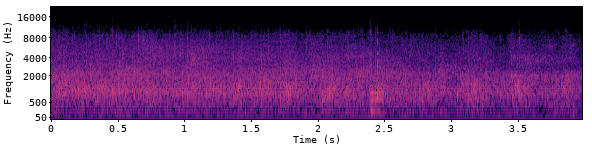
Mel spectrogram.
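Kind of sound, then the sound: crowd, audience round of applause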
